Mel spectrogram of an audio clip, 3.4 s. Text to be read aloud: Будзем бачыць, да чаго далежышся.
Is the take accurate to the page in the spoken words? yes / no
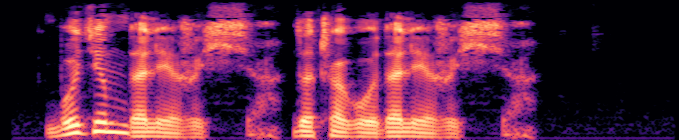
no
